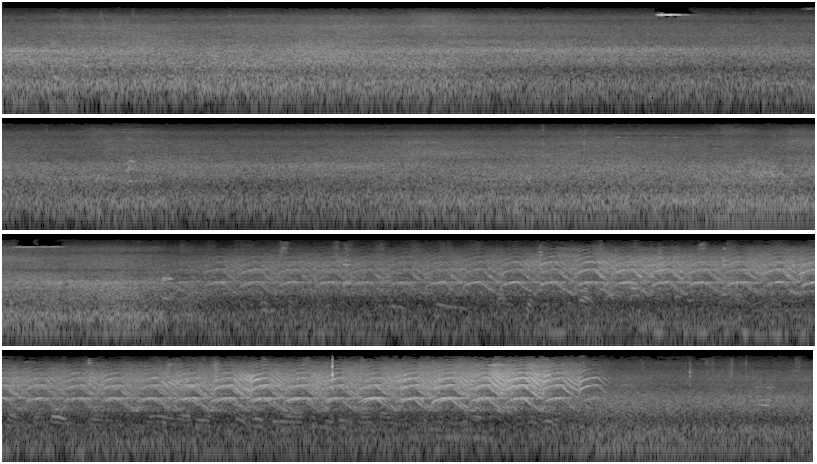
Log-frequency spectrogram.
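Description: Street traffic passing, then from about eighteen seconds in an emergency vehicle's siren in a fast, repeating up-and-down wail that grows louder toward the end.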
